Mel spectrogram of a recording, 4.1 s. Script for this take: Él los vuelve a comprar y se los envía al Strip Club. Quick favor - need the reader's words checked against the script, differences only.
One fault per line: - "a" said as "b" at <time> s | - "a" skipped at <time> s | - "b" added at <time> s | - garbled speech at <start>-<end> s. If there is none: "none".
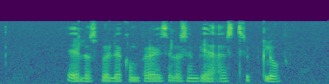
none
